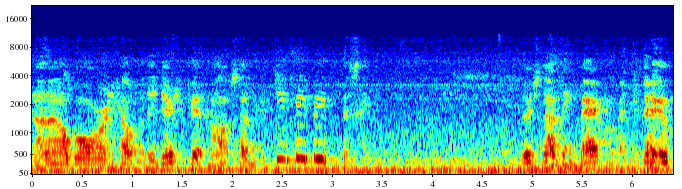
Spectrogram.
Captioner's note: beep beep beep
